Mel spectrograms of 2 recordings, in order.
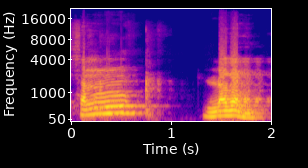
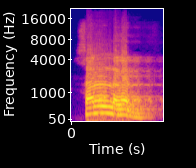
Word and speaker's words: संलग्न: इसी तरह से सन लय को भी डबल लय जैसा दिखाई हमें महसूस होगा, उच्चारण करेंगे संलग्न, संलग्न। ये लय लिखा नहीं जाता, संलग्न ऐसे ही लिखा जाता है और बोला जाता है संलग्न।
